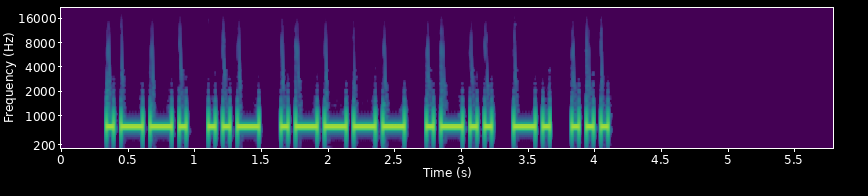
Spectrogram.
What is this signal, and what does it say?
Morse code, heard as a keyed tone, about 22 wpm, 700 Hz. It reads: PU1LNS
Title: DXCC-100 Call Signs - 6 Characters - Repeated 3x - 22wpm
